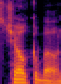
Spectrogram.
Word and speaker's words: Chocobo: It's Chocobo, not Chocobo. – Either way. – They're made out of Choco, not Chalk. – Either way, this game is literally Mario Kart. – It is. It's Chocobo Racing.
